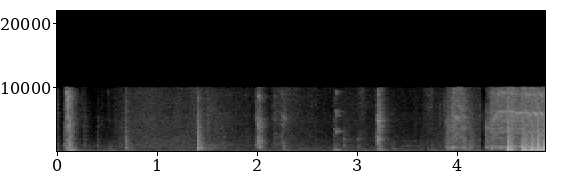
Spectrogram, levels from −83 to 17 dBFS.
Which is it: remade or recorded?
recorded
